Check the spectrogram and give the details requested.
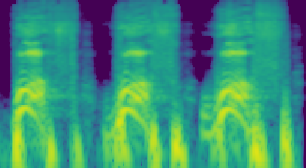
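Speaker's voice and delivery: light playful woofing; a hint of dog bark; mock bark. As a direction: bark it out as a joke. Reading the barking slogan.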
